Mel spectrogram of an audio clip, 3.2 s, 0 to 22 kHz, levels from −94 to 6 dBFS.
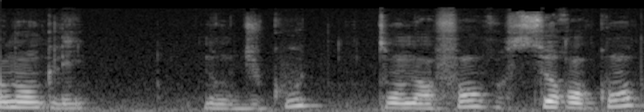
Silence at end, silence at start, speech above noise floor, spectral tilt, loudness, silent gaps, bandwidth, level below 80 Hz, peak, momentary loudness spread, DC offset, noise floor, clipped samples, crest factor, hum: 0 s; 0 s; 24 dB; -5 dB/octave; -27 LUFS; none; 16 kHz; -54 dBFS; -8 dBFS; 14 LU; under 0.1%; -50 dBFS; under 0.1%; 18 dB; none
